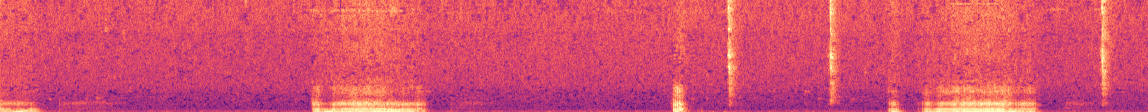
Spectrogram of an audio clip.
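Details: Sleeping domestic cat snoring indoors: two long, deep rasping snores, each lasting about a second and spaced six seconds apart, with faint soft clicks in the quiet between them.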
